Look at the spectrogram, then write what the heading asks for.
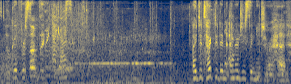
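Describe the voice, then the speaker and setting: High-voiced, loyal female AI. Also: normal speed, vocal fry. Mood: subdued, loyal. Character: female military AI companion, brisk and loyal. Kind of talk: video game cutscene acting. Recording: loud music behind.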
